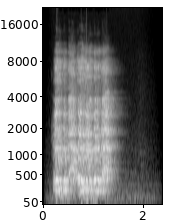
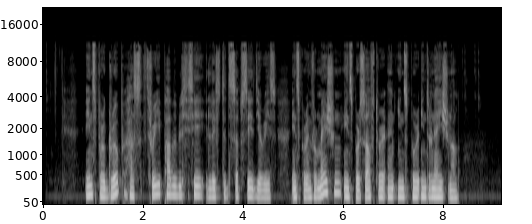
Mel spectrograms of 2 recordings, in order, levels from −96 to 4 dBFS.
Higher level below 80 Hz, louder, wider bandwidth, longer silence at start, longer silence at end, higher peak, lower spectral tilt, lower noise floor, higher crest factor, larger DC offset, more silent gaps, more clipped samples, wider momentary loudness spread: first, -52 dBFS vs -62 dBFS; first, -13 LUFS vs -31 LUFS; about the same, 12 kHz vs 11.5 kHz; second, 0.2 s vs 0.85 s; about the same, 0.9 s vs 0.85 s; first, 0 dBFS vs -14 dBFS; second, -2.5 dB/octave vs -6.5 dB/octave; second, -59 dBFS vs -72 dBFS; about the same, 16 dB vs 16 dB; neither; neither; neither; second, 4 LU vs 7 LU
